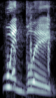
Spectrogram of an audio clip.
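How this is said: It is said strongly and coolly, sounding confident. "Like he's confident"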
